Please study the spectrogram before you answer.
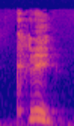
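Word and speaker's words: clef: obtient e et de la lettre f dans clé est muette donc on a une voyelle fermé clé on peut aussi écrire ce mot c est le accent aigu orthographe plus proche de sa prononciation par contre chef est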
